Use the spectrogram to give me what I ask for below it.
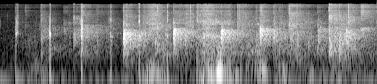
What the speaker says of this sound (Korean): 자, 우리 한 박수 한번 칠까요?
